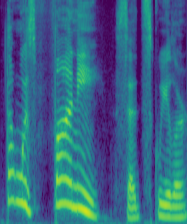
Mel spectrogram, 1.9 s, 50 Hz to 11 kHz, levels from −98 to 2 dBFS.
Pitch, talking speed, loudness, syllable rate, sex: 250 Hz, 160 wpm, -16 LUFS, 4.3 syllables/s, female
